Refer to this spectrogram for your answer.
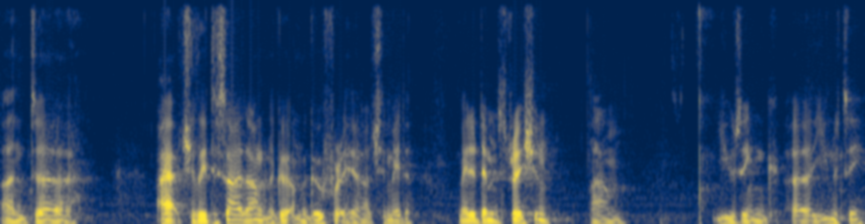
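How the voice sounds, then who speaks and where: A man with a Yorkshire accent talks at a moderate pace in a very deep, low pitch, with monotone, flat intonation and long, frequent pauses. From Yorkshire, northern England. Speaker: keynote speaker, virtual reality designer. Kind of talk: keynote talk to students. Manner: sometimes mumbles; hesitant, many fillers and repetitions.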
